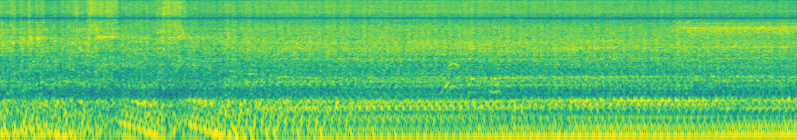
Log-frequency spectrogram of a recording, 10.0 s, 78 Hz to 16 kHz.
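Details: 1962 Oldsmobile 392 V8 with Hydro transmission in a 1914 Dodge Brothers rat rod, early run with no coolant in it; lifters ticked at first start, then calmed to a steady, even idle rumble; normal idle.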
